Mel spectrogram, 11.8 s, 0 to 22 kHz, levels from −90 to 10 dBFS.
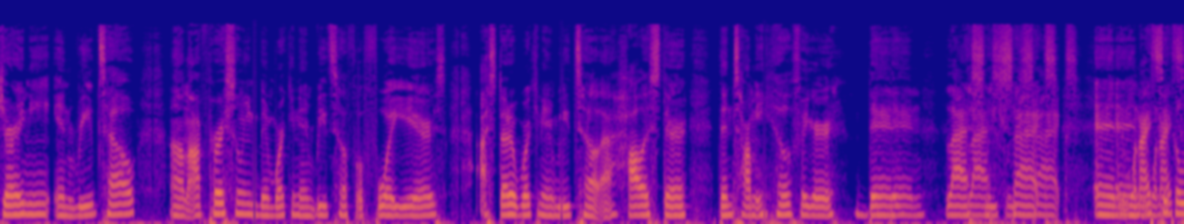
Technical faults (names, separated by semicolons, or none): gap between stream segments; doubled audio track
